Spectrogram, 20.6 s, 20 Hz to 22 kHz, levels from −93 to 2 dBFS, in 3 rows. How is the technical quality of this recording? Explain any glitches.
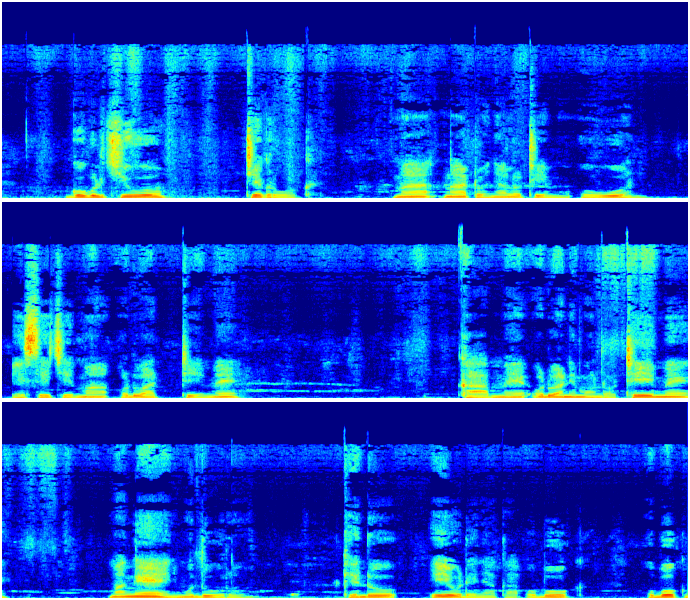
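The speech has a swirly, hollow, smeared quality throughout the whole recording. Consonant attacks blur. This points to generation loss, most likely from repeated lossy coding. The sound fits being decoded and re-encoded around ten times with Vorbis at roughly 60-odd kbit/s. Each new pass requantises the signal on a shifted frame grid, so noise and spectral holes pile up beyond what one encode at that rate would leave.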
